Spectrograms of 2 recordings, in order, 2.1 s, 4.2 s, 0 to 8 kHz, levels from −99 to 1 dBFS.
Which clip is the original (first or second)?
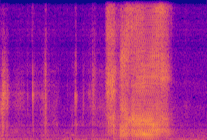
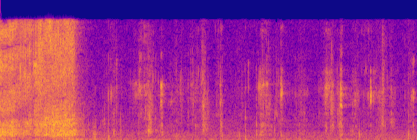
second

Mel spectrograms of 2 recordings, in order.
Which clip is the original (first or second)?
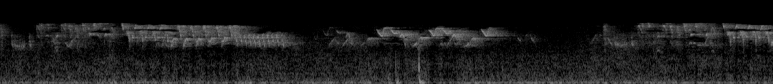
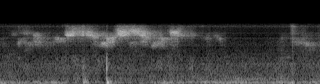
first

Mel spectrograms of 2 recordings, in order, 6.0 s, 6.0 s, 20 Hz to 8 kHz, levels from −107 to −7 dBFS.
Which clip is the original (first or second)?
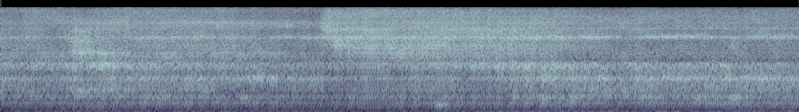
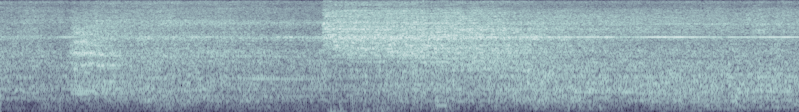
second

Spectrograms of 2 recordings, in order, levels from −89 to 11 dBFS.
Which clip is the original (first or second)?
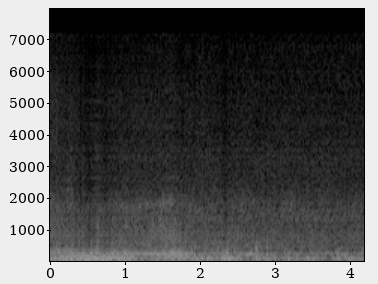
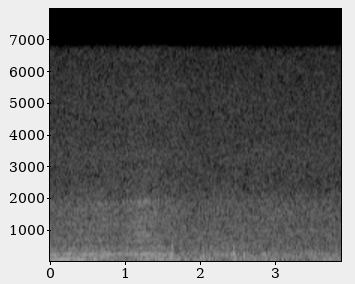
second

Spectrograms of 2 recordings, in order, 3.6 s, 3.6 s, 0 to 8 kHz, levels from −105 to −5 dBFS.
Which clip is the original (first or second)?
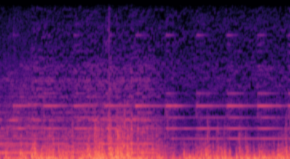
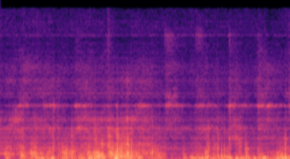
first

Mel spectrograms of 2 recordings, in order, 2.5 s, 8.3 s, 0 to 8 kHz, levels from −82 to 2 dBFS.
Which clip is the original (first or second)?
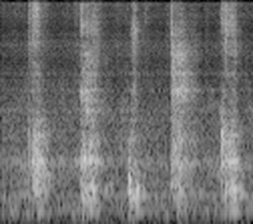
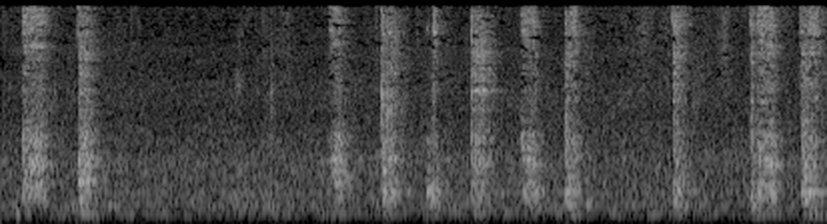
second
